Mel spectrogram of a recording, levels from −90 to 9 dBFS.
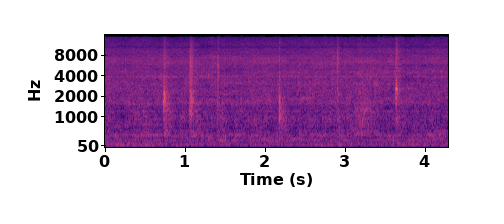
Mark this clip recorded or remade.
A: remade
